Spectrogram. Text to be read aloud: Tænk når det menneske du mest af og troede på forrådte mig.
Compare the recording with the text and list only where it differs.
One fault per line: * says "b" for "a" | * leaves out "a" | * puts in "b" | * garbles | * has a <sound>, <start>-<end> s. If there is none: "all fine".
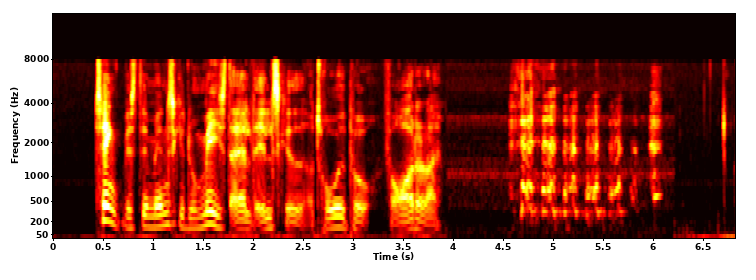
* says "hvis" for "når"
* puts in "alt elskede"
* says "dig" for "mig"
* has a laugh, 4.6-6.1 s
